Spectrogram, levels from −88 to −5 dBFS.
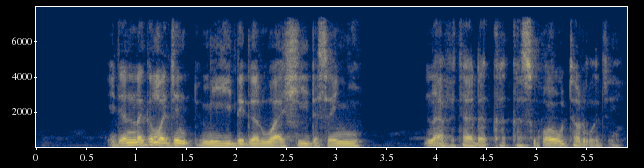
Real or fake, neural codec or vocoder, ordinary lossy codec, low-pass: fake; codec, 16 kHz, 4 kbps, FunCodec, trained on LibriTTS, 50 frames a second; none; 7.2 kHz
